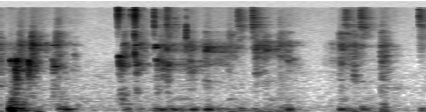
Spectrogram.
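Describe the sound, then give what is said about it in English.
Faint typing on a computer keyboard: irregular clusters of soft clicks with short pauses between them, and no voices. “Wants me to type it in again because I changed it.”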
